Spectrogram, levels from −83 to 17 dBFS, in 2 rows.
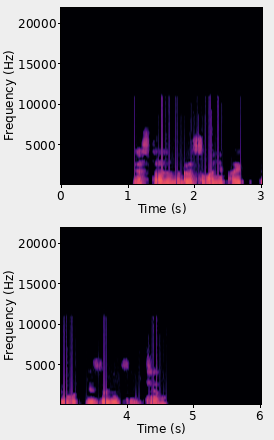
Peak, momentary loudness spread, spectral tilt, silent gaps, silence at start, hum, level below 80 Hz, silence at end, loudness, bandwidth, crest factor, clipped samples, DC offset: -8 dBFS; 9 LU; -7 dB/octave; 2.91-2.97 s; 1.1 s; none; -52 dBFS; 1.45 s; -26 LUFS; 11 kHz; 18 dB; under 0.1%; under 0.1%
